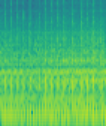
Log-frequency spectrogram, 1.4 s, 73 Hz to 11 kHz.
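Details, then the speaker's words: Kawasaki Ninja two-stroke motorcycle, checked cold before purchase, revved above 2000 RPM: quick even popping, steady rhythm, no knocking or rattle; smooth sound indicates healthy piston, ring and liner; normal two-stroke idle. "Jadi ya suaranya halus tanda terlalu kasar ndak kasar gitu"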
